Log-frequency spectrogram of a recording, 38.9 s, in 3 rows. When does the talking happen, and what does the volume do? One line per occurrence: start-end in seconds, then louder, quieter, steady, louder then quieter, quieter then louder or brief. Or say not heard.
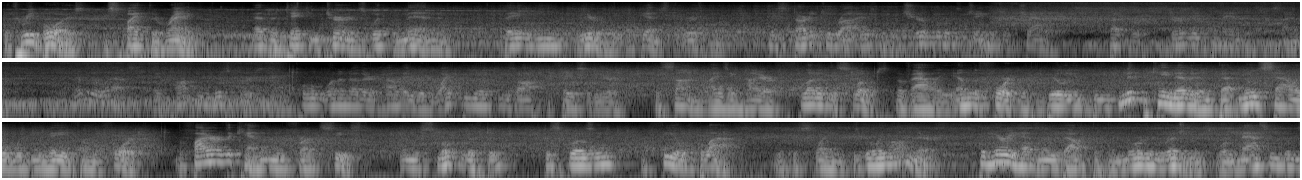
0.0-38.9 quieter then louder.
